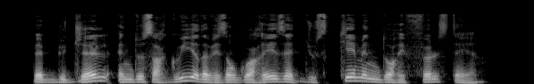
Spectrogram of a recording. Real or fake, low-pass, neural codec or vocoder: real; 10.8 kHz; none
